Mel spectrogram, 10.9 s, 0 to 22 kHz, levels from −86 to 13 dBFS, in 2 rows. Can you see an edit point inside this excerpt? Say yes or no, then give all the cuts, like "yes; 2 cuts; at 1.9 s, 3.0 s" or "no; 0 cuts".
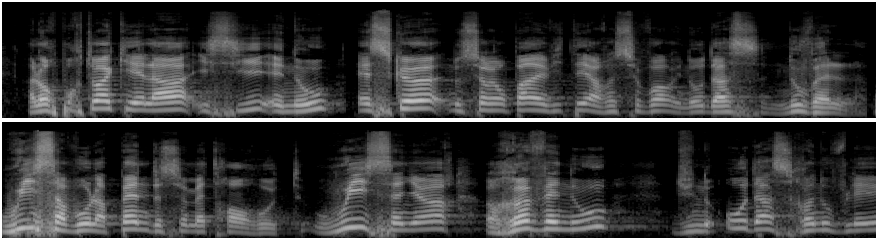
yes; 2 cuts; at 2.1 s, 5.4 s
